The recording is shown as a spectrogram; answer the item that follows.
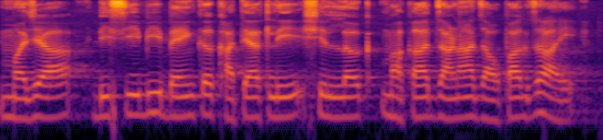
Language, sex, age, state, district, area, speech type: Goan Konkani, male, 18-30, Goa, Bardez, urban, read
